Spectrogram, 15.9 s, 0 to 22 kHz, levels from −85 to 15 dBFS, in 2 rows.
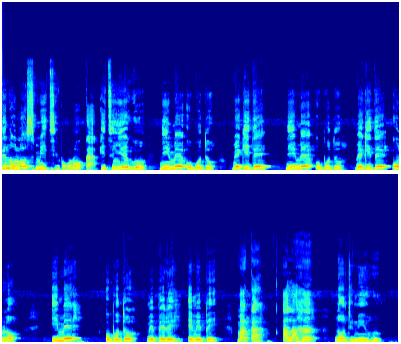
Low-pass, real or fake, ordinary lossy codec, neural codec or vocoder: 14.4 kHz; real; none; none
